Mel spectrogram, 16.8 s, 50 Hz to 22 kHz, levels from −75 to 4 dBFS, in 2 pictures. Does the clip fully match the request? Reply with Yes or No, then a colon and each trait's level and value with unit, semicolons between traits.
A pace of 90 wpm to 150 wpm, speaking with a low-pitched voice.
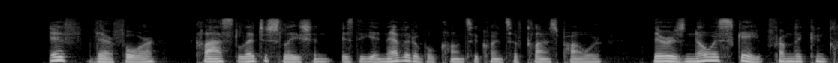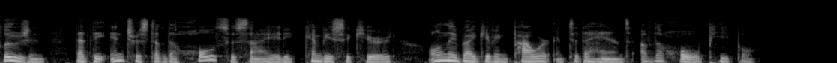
Yes: average, 140 wpm; low, 125 Hz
